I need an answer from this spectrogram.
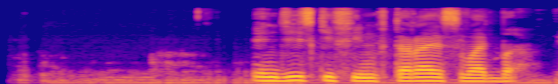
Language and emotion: Russian, neutral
